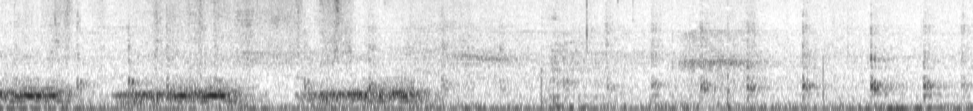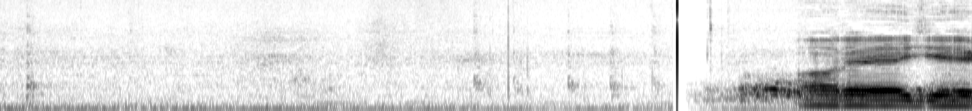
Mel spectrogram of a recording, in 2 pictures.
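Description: Low flyer pigeons kept as pets coo in soft repeated rolling bursts close by, with a sharp click and a louder nearby coo at the end.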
